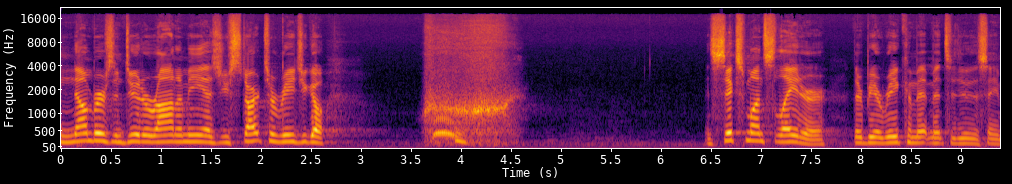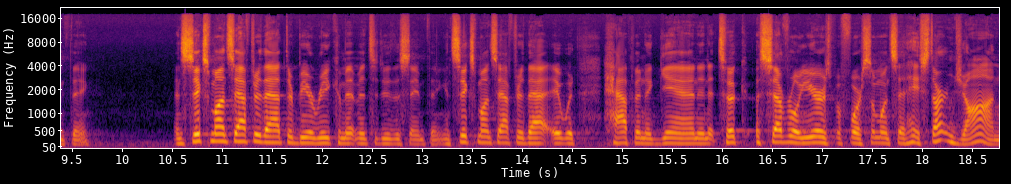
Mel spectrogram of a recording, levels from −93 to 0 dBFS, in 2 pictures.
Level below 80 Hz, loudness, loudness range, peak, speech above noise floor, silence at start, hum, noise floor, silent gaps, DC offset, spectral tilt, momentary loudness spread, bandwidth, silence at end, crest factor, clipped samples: -66 dBFS; -17 LUFS; 6 LU; 0 dBFS; 33 dB; 0 s; none; -51 dBFS; none; 0.1%; -2 dB/octave; 13 LU; 19 kHz; 0 s; 20 dB; under 0.1%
